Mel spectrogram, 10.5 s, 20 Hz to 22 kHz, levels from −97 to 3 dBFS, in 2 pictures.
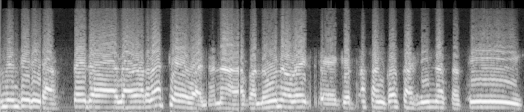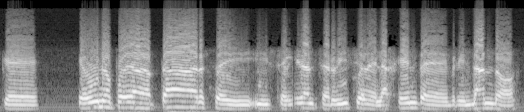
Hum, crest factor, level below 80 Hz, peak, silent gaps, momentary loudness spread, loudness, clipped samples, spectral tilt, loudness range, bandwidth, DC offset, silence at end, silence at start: none; 4 dB; -38 dBFS; 0 dBFS; none; 5 LU; -5 LUFS; 2%; -4 dB/octave; 2 LU; 16.5 kHz; under 0.1%; 0.1 s; 0 s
